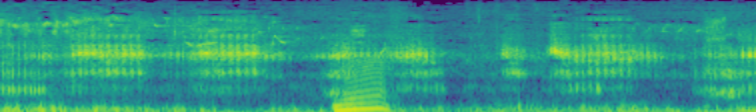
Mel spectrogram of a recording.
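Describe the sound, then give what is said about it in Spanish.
A dense chorus of tree frogs calls continuously, layered high-pitched trills and croaks overlapping, with one louder, deeper drawn-out call rising briefly near the middle before the chorus carries on. “Las hembras de ranas arborícolas tardan más en elegir pareja cuando oyen demasiados”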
